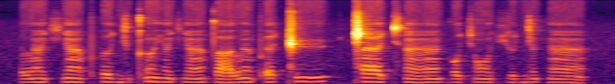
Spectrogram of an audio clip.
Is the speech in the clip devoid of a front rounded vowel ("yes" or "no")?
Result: no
